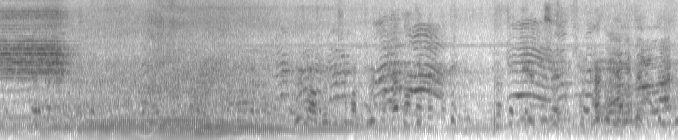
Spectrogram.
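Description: Boys' voices calling and shouting during a kabaddi game: one voice is held low and steady for a couple of seconds, then high-pitched children's calls follow in the second half.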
